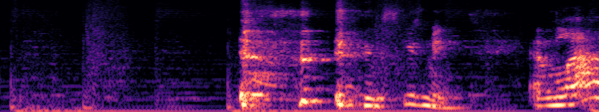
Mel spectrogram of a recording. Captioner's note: coughs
